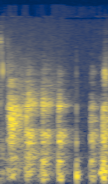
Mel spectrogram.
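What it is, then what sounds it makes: Cheap plastic sunglasses frame. Inexpensive plastic cat-eye sunglasses with no branding are tapped in a quick run of light, bright clicks with almost no low end and a short ring. The thin, hollow plastic sound shows how cheap and flimsy the frames are.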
